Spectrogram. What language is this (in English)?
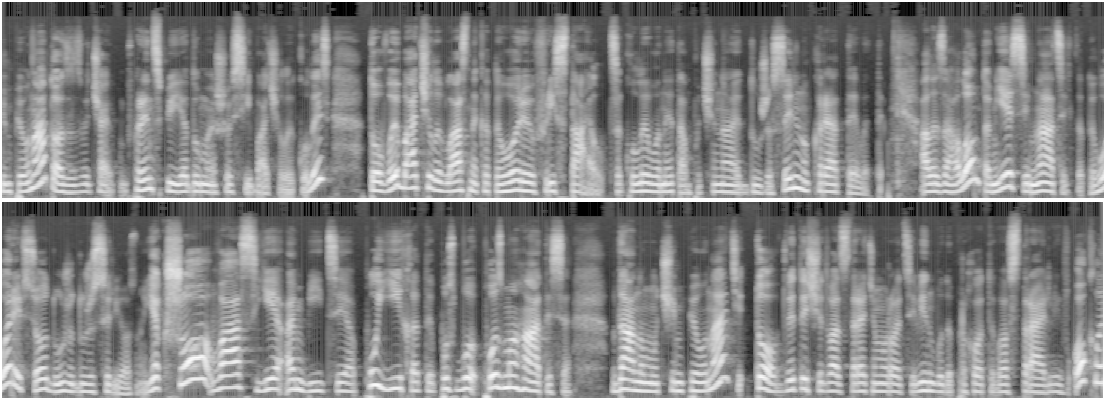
Ukrainian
